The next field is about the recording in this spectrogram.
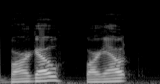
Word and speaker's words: Barghout: I'm going to pronounce this horribly again. Barghout. Close? – That's perfect.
